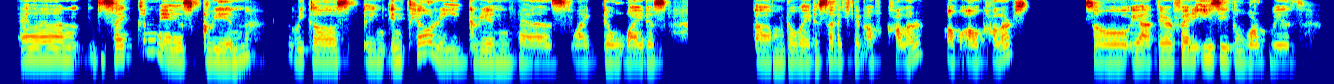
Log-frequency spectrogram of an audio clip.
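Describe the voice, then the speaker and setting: Speaking with a non-native accent, a woman at a medium pitch keeps a fairly slow pace, fairly even intonation and very even loudness. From Indonesia. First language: not English. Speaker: video game artist. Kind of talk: interview. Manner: halting.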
